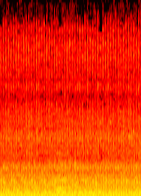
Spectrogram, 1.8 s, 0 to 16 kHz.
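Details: 1937 Caterpillar RD4 crawler tractor/dozer, started after sitting over a month or two; deep steady even low thrum, no rattles or misses; normal idle.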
